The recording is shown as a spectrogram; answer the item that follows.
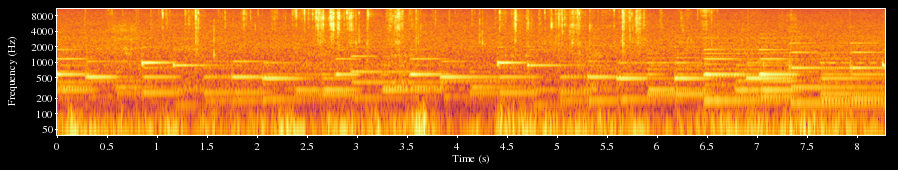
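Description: Background music playing a simple melody of held notes, over the crackle of thin foil being peeled off a chocolate egg.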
